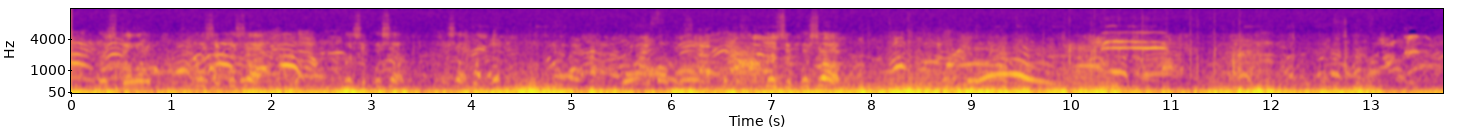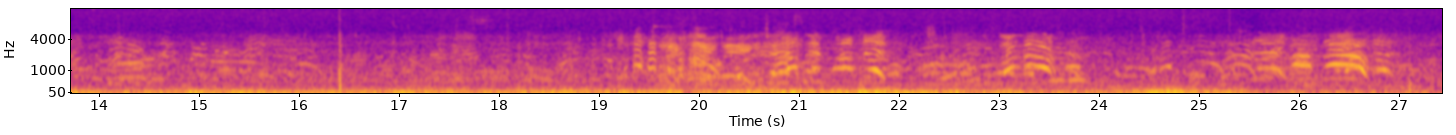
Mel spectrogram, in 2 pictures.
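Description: Spectators shout and call out across an open field.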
